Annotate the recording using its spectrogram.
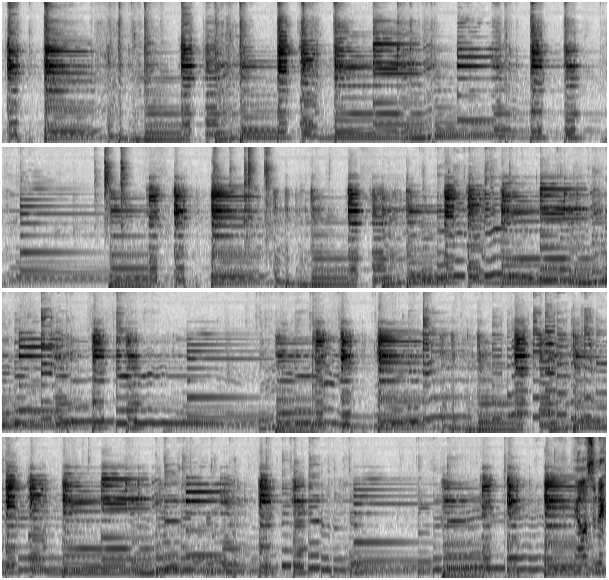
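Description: Ibanez electric guitar playing quick improvised melodic phrases over a looped chord accompaniment recorded on a looper pedal.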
